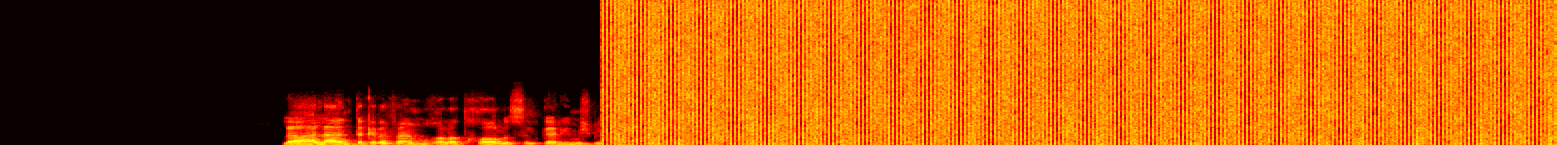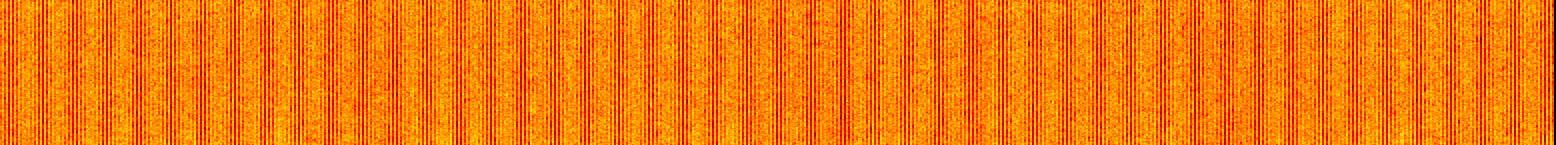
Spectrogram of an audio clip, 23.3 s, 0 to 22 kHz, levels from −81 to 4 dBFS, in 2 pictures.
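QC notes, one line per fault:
4.52–23.35 s, compressed stream played as audio: from 4.52 s to the end, the speech is replaced by very loud, chattering static. A Dolby Digital (AC-3) bitstream is being treated as ordinary PCM samples instead of being decoded. Each encoded frame comes out as a 13.3 ms burst of noise followed by zero padding, repeating at 31.25 Hz, which gives the harsh ticking buzz. The density of the bursts fits a 640 kbps AC-3 stream.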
